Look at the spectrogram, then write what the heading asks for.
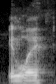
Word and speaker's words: Aloy: Uh, Aloy, is that is that how pronounced her name? Aloy.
